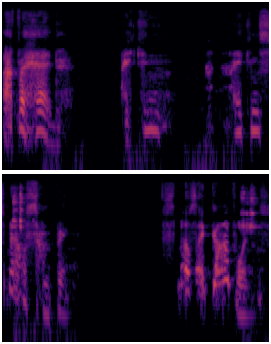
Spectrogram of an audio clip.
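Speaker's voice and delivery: very high, hushed whisper, pitched way up. Narrating a scene, voicing Meepo as the others come to the door: Meepo whispering. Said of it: "and he whispers".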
